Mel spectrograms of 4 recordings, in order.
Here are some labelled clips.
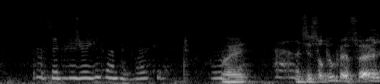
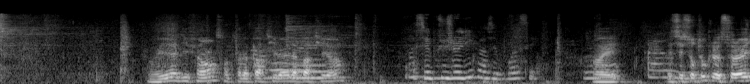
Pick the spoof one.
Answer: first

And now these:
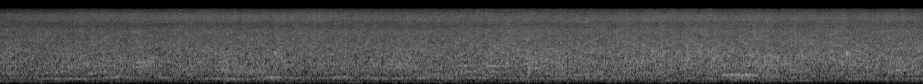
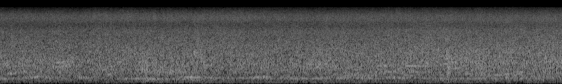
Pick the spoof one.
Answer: first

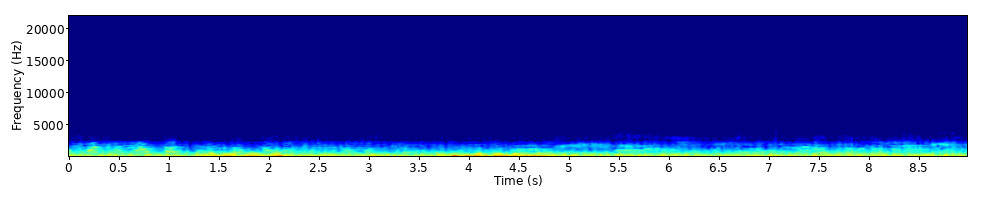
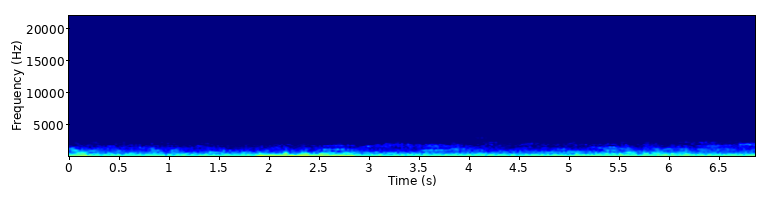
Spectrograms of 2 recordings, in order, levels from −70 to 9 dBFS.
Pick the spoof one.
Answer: first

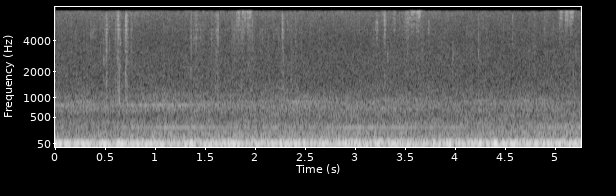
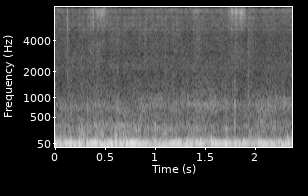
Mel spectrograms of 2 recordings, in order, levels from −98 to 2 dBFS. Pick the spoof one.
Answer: second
